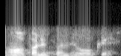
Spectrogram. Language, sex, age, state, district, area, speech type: Manipuri, male, 60+, Manipur, Imphal West, urban, conversation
